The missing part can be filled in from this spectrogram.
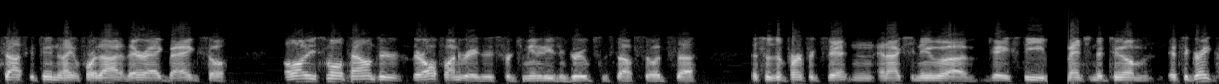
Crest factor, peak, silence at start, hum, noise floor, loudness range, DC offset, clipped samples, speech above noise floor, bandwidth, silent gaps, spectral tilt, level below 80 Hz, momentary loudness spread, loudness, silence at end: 16 dB; -2 dBFS; 0 s; none; -63 dBFS; 2 LU; under 0.1%; under 0.1%; 45 dB; 7.6 kHz; none; -6 dB/octave; -62 dBFS; 6 LU; -18 LUFS; 0 s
